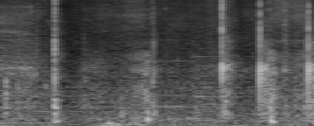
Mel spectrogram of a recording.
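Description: Plastic pieces of a figure's display stand clicking and knocking as they are pushed together, with a few sharp clicks: one about a third of a second in and two close together near the end.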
